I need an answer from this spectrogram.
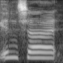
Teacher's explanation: It's about her sibilants. She doesn't do S's. She does shushes.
